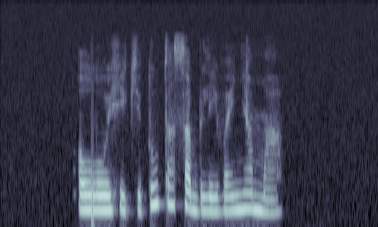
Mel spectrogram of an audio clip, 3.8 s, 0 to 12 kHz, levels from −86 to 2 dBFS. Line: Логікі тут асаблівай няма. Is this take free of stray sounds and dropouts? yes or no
yes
